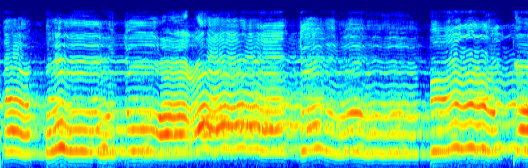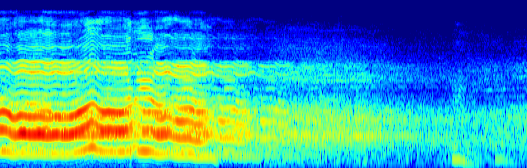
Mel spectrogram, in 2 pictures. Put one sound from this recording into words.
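A boy chants melodically into a microphone, his voice echoing and fading away.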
